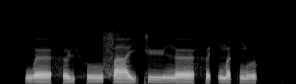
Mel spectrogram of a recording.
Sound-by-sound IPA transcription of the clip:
w œː˨˩ h ɵ˨˥ ɥ h uː˨˧ f aː˨˧ j k yː˧ n̪ œː˨ h ɵ˧ t̚ m ɐ˧ k̚ m ʊ˨˥ k̚

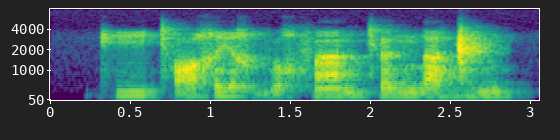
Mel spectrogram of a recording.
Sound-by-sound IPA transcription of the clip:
kʰ iː˦ cʰ ɑ˩˥ χ iː˦ χ b u˩˧ χ f ãː˦ n cʰ əː˦ ŋ n a˦ ɡ͡ǁ u˦ ŋ

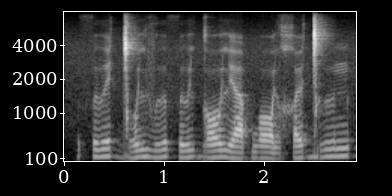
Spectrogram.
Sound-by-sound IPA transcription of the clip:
θ ɯ˨˦ e̯ ɡ͡ǀ o˨˦ lʲ v ɯ˨˦ θ ɯ˨˦ lʲ ɡ ɔ˨˦ o̯ lʲ a˨˩ p w ɔ˨˩ lʲ χ ɘ˨˦ ɡ͡ǀ ɯ˦˥ n

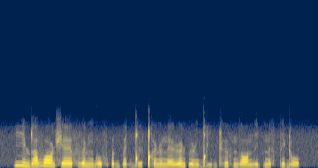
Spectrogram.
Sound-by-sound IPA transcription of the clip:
iː ɳ ɖ a v ɒː ɳ ʃ ɛː f v ɛ ɳ ŋ ɡ oː f ʔ ə ɡ p ɛ ɡ͡ǃ ʏ ǃʰ ə ɳ ʏ n ɛː ɭ ə ɳ p ʏː ɳ ɡ͡ǃ iː ɡ ʈʰ ʏ f n z ɒː n z i k n ɛ s t i ɖ o

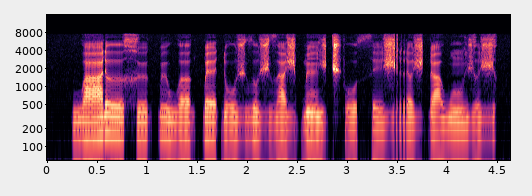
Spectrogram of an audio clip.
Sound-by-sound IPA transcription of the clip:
w a ɾ əː x ø k͡p ʏ w ɐ k͡p ɛ ɗ o ʒ ð ʊ ʒ ð a ʒ ɓ ɛ̃ ʒ t͡ʃʼ o θ e ʒ r ɐ ʒ ɗ a w õ ʒ ə ʒ

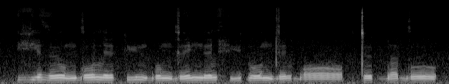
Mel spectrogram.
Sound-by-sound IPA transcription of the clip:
vʲ ɘ˧˥ ð ɵ˩˧˩ o̯ ŋ ɡ o˧˥ l ɘ˧˥ k y˧˥ m b o˧ ŋ ɡ ɘ˩˥ e̯ ŋ ɘ˧˥ l h y˩˥ ɗ o˧˥ n d ɘ˧˥ l b ɔ˩˧˩ | t ɵ˩˧˩ ɡ͡b ʌ˩˥ ɡ o˩˧˩

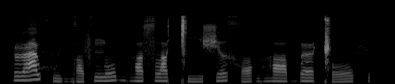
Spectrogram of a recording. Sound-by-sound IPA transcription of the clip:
ɭ a˧˥ xʷ i˩ ɡ ɒ˩ f n o˧˥ bʱ ɒ˧ s lˠ ə˧ ǀ i˩ ʃ ə˧˥ x ɔ˩˧ ɡ ɦ ɒ˧ ɓ œ˧ ǁ o˩˧ f

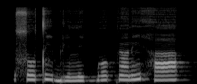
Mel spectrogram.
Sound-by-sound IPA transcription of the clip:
s o˦ t i˦˨ b i˨ l i˨ ɡ͡b o˧ k ã˧ ɾ ĩ˦ h a˦

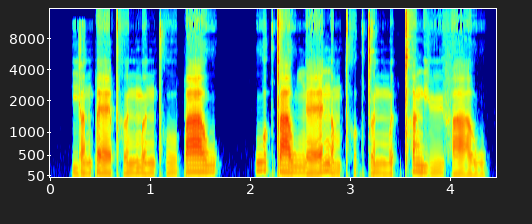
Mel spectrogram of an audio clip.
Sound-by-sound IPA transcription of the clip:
j ɐ˨˥ n p ɛː˨ pʰ ɵ˨˧ n m ɵ˨˧ n pʰ uː˨˩ p aː˥ w | w ʊ˥ k̚ t̪ aː˧ w ŋ ɛː˨˥ ŋ ɐ˨ m pʰ ʊ˧ k̚ t̪ ɵ˨ n m ɵ˨˥ t̚ pʰ ɐ˥ ŋ j yː˨˧ f aː˨˩ w

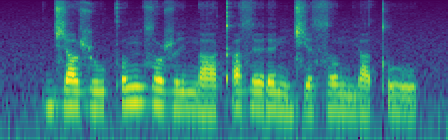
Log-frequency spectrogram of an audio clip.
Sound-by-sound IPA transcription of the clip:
d͡ʑ a ʐ u kʼ ɤ ŋ z ɔ ʐ i n a kʼ a z e ɾ e ŋ d͡ʑ e z ɤ ŋ j a tʼ u

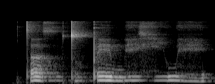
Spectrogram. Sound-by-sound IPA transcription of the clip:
tʼ ɐ x ṳ tʼ o̤ pʼ e m e̤ x i̤ w e̤

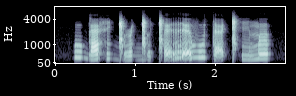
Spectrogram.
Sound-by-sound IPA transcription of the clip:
u˦ ɡ æ˨˦ h i˧ ɡ͡ǁ ə˞˧ ɡ͡ǁ ə˧ ǁ ɛ̰˦ r ɛ̰˦ v u˦ t æ̰˧ ǁʰ i˧ m ə˦

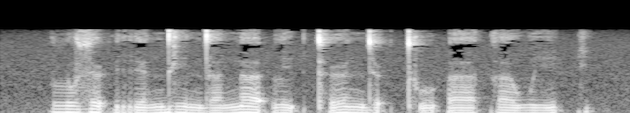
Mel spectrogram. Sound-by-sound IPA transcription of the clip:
l u z ʏ ʔ rʲ ɜ n d i n d ɜ n ɜ ʔ l i ʔ tʼ ø n d ø ʔ tʼ u ʔ ɜ k ɜ w i k

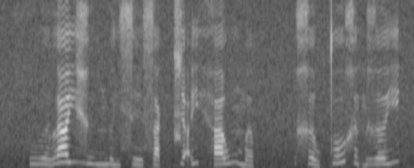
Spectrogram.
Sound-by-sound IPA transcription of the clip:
h ṳ˨˩ ə̯ l a˧ j ɣ ɨ̤˨˩ ŋ ə̤˨˩ j s e̤˨˩ s a˨˩ k̚ t͡ɕ a̰˧˥ j h a˨˦ w m ə˨˩ p̚ | x ə˧˩ w t̪ o˨˦ x ə̰˧˨ n ɣ ə˨˦ j

